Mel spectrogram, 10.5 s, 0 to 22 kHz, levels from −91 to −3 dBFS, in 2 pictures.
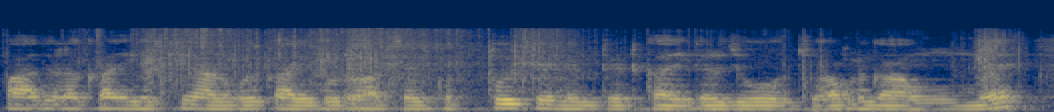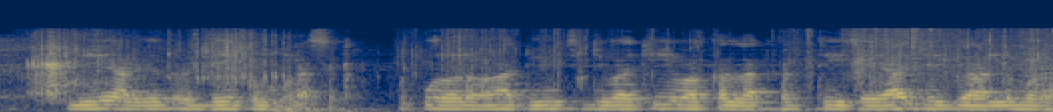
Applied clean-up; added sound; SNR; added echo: none; Coin (dropping); 15 dB; reverberation time 0.2 s.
